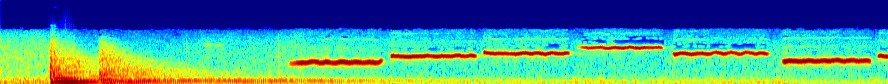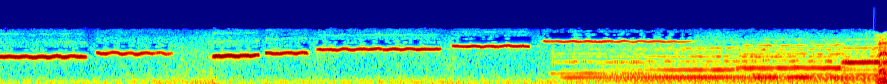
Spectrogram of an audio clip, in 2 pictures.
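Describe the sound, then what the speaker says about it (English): The Whistler radio show's theme is whistled as a clear, lone melody of sustained notes, rising and falling in short held phrases, followed by a swelling orchestral chord. "Let that whistle be your signal for the Whistler each Sunday night"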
